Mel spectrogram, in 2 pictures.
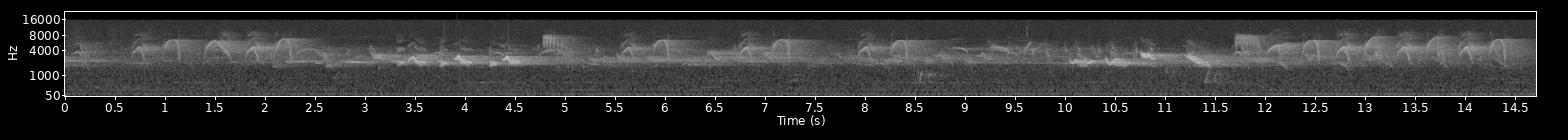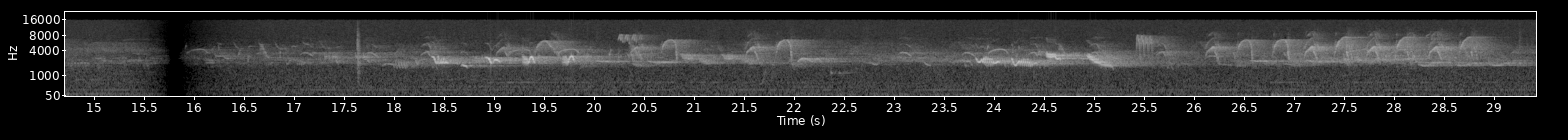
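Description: Small birds chirping and twittering in bursts over a faint steady hum, cutting out for a moment about halfway through.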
